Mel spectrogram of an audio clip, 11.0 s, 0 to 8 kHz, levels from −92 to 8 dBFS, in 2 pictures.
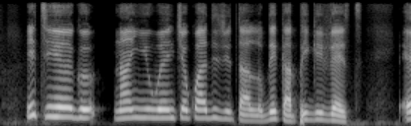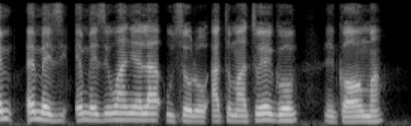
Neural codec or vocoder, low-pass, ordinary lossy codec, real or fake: codec, 16 kHz in and 24 kHz out, 0.9 kbps, LongCat-Audio-Codec, fine tuned four codebook decoder; 7.2 kHz; none; fake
